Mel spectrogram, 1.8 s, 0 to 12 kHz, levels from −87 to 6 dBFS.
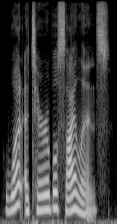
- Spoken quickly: No, slow, 135 wpm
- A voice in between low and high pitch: No, high, 215 Hz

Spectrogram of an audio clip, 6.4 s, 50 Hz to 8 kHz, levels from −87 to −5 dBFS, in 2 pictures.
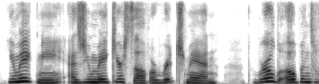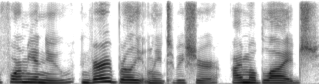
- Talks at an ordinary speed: No, fast, 225 wpm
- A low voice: No, high, 240 Hz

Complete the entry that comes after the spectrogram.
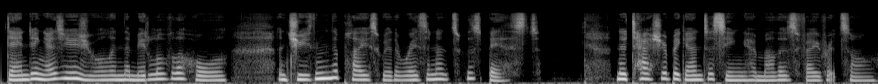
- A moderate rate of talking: Yes, average, 180 wpm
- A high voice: Yes, high, 220 Hz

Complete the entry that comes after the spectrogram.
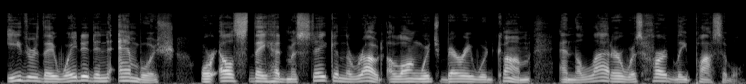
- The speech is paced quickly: No, average, 185 wpm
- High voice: No, low, 130 Hz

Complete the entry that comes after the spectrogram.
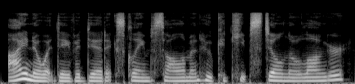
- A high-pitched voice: No, medium, 170 Hz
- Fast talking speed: Yes, fast, 220 wpm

